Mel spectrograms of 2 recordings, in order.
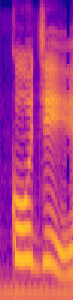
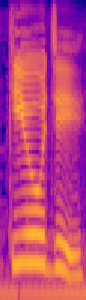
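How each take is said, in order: First: The first syllable is a plain ku. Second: The first syllable has a y glide, kyu. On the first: The speaker calls it right. "pakainya kuji" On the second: The speaker calls it wrong. "bukan kyuji"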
